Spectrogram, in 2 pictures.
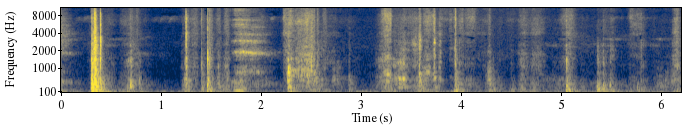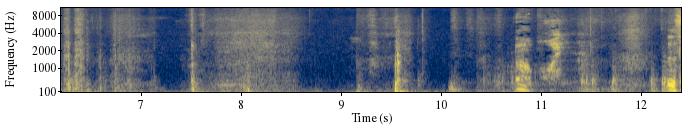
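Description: Plastic rear side trim cover of a Toyota Yaris hatchback being pushed and worked into place by hand: a string of irregular plastic clicks and knocks with rustling between them. The two loudest knocks come about a third of a second in and just before the ten-second mark.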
